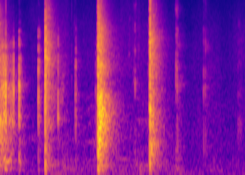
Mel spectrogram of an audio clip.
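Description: Hand claps from someone clapping while laughing: three sharp claps about half a second apart, with a few fainter ones between them.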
